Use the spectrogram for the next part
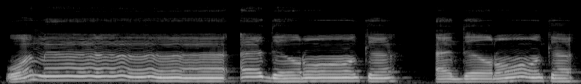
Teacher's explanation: اد، اد، اس طرح سے دال میں آواز کو لوٹائیں گے. را کے اوپر کھڑا زبر ہے، اس لیے را کو موٹا کر کے پڑھیں گے، پر کریں گے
